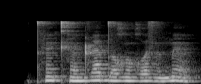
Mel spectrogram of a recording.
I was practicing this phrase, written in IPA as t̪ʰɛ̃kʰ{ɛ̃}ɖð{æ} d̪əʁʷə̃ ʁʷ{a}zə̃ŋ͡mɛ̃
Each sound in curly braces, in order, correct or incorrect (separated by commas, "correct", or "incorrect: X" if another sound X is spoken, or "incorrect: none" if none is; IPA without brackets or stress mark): correct, correct, incorrect: æ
